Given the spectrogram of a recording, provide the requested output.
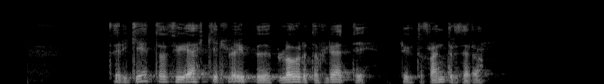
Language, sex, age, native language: Icelandic, male, 40-49, Icelandic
